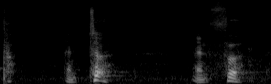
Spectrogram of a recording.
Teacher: sounds like puh and tuh and fuh are produced without vocal cord vibration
